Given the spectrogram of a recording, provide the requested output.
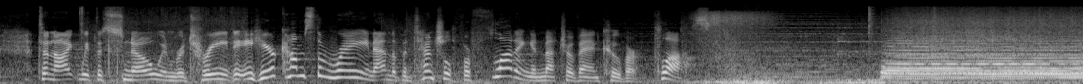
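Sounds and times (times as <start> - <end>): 
speech: 0.4 - 7.2
low rumble: 6.8 - 9.0
train horn blaring: 7.8 - 10.8.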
